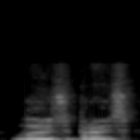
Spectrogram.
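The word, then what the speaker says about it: Lou Brews: Our good talking about heroes, Lose Brews, LOU_BREWS. That's how you pronounce it, Lose Brews.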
